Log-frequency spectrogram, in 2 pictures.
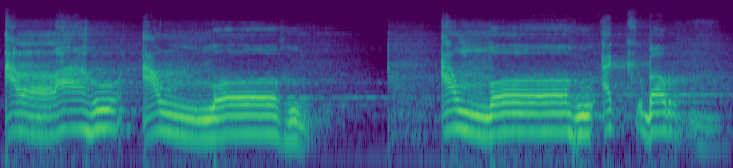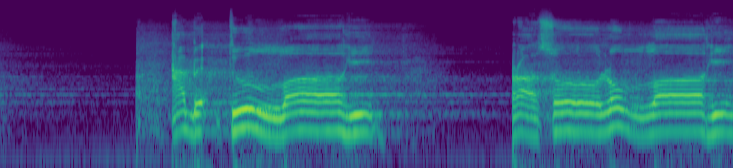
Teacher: Jadi pertama-tama, kita harus memastikan lidah menyentuh gusi . Bunyinya menebal seolah-olah membaca huruf waw, tetapi lidah menyentuh [gusi ].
